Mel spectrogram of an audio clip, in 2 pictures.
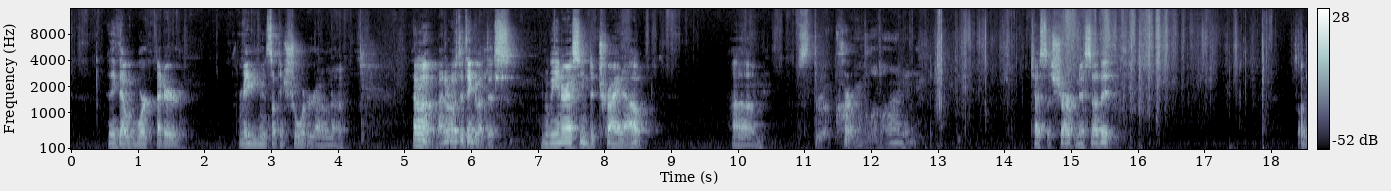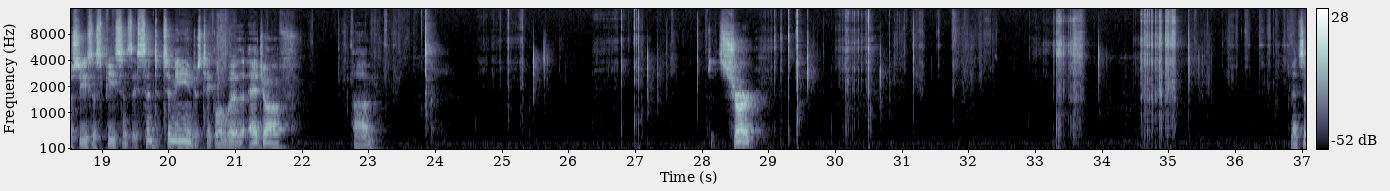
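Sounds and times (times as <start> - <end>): glove rustling: 10.6 - 18.1.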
